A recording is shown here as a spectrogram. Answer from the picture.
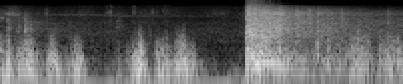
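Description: A single loud explosion about a second in, going off all at once and then trailing away.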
